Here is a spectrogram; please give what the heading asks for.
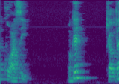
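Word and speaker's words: quasi: और उस व्यक्ति को क्वासी, क्वासी का मतलब होता है लगभग, लगभग एग्जैक्टली इसका प्रोनाउंसिएशन होता है क्वाजी।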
